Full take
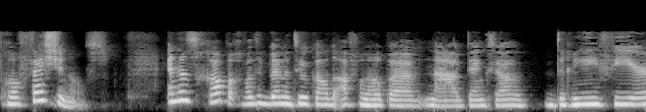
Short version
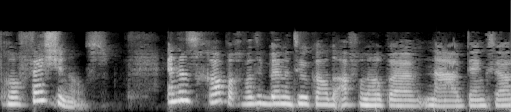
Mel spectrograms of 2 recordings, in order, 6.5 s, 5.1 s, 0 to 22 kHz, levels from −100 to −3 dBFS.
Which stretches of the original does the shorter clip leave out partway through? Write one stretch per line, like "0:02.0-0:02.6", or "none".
none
